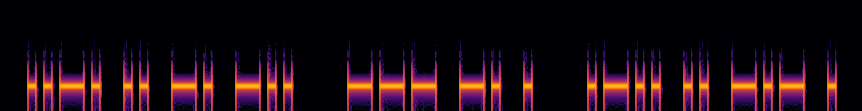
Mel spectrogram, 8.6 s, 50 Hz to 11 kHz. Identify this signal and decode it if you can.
Morse code, heard as a keyed tone, about 15 wpm, 700 Hz. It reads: FIND ONE LIKE
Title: Sentences from Top 1400 Words 15wpm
